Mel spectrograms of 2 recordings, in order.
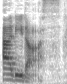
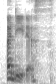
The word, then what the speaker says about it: Adidas: brand a sports brand in the UK typically people say Adidas but in the US we say Adidas who is Right considering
